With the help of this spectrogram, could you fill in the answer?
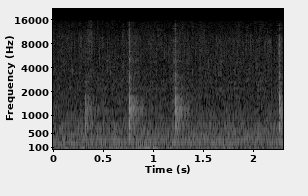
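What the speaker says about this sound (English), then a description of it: "And this is already boiling, this is pretty good. Let it thicken up a little bit." Thick General Tso's tofu sauce bubbling in a pan while a utensil stirs it, a steady sizzle broken by three or four sharp scraping clicks at irregular intervals, close and moderately loud.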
